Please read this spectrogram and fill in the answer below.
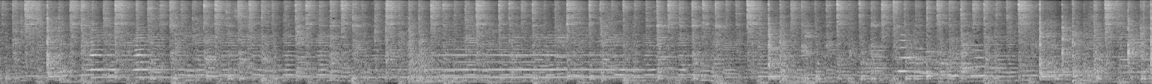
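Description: Live improvised band music: guitar and bass over a busy drum kit and percussion, with one long held note running through the middle.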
